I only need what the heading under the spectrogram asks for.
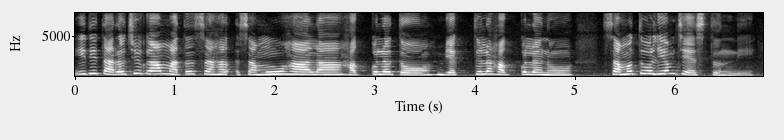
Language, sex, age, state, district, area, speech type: Telugu, female, 45-60, Andhra Pradesh, Konaseema, urban, spontaneous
